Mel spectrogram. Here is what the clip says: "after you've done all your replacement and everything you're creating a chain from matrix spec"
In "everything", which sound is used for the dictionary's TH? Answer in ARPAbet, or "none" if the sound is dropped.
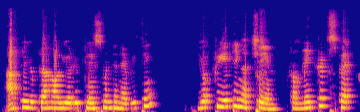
T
